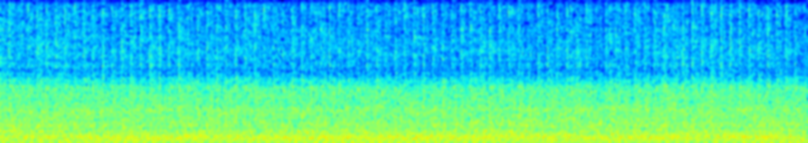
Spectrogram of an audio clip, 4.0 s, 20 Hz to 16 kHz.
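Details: Husqvarna Z254 zero-turn mower that ran a few minutes then quit, running after a fuel blockage was fixed: a steady, loud small-engine drone at an even speed with no surging or stumbling; a normal idle.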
